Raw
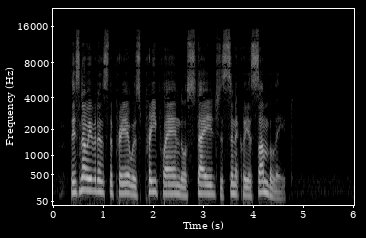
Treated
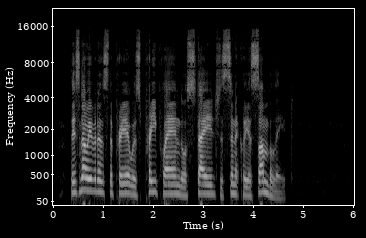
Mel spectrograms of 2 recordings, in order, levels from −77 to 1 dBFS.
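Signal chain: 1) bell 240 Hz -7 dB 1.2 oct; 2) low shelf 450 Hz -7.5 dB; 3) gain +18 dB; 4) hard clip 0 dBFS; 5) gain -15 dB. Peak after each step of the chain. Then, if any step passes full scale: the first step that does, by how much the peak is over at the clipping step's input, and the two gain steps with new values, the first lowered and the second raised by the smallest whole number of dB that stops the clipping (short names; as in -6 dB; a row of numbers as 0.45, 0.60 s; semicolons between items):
-10.5, -11.5, +6.5, 0.0, -15.0 dBFS; step 3, 6.5 dB; step 3 +11 dB, step 5 -8 dB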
